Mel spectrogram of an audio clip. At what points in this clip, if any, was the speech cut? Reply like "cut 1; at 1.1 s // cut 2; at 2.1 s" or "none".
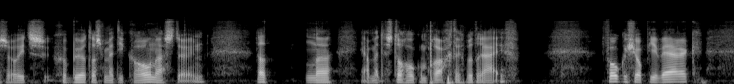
cut 1; at 3.1 s // cut 2; at 5.8 s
